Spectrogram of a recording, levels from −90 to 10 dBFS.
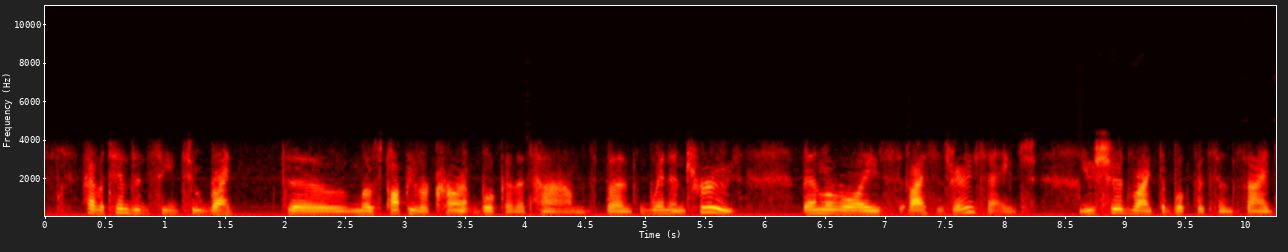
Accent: American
